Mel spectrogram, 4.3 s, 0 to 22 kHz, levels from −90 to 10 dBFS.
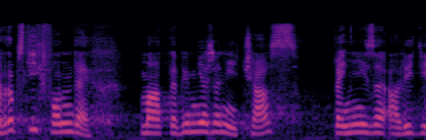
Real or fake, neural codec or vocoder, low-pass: fake; codec, 44.1 kHz, 7.8 kbps, Pupu-Codec; 10.8 kHz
